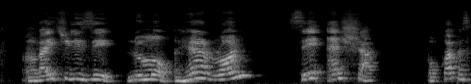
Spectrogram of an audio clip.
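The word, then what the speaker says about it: هِرٌّ: Mais c'est pas heron, mais herron. On est obligé de rajouter shidda pour appuyer sur la lettre ra.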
